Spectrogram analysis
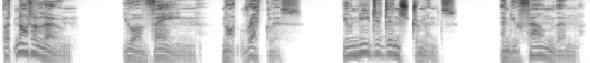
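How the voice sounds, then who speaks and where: A man's voice: deep voice, wildly swooping pitch, a little slow, creaky, a little mellow, husky, no echo, clean studio sound, heavily acted. A man voicing a stern, imperious detective genius in an audiobook, with a pompous, formal and accusatory way of speaking. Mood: accusing, commanding.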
